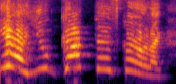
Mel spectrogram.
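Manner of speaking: shrill, very loud, high-pitched, peppy yell. Speaker describes working out and yelling at herself: retelling her workout yell. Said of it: "literally yelling at myself".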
